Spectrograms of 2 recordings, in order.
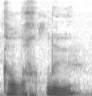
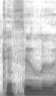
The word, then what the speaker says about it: Cthulhu: how does someone Cthulhu yes I know it's pronounced Cola Lou it's pronounced Cthulhu in his series so that's why I'm pronouncing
